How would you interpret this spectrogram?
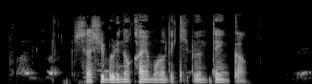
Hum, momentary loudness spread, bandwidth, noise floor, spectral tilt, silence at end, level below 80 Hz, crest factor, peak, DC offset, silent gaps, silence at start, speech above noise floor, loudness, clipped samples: none; 17 LU; 11.5 kHz; -45 dBFS; -4.5 dB/octave; 0.05 s; -56 dBFS; 24 dB; 0 dBFS; under 0.1%; none; 0.2 s; 23 dB; -22 LUFS; under 0.1%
